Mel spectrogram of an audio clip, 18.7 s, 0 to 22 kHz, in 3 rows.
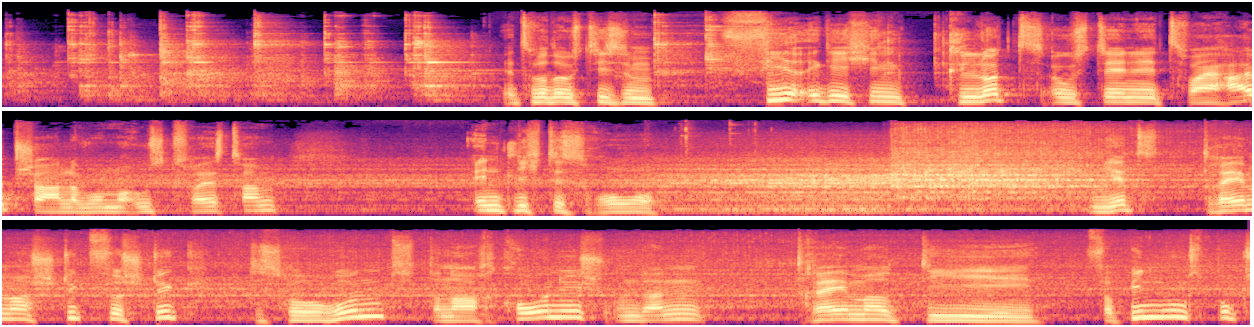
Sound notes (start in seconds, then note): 0.0 metal clinking; 9.9 machine noise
